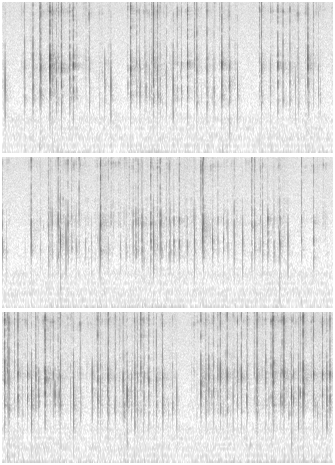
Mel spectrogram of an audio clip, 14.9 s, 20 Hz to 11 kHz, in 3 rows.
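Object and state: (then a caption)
Aluminum mechanical keyboard with PBT keycaps. Continuous typing with both hands' fingertips on a Keychron Q1 mechanical keyboard with an aluminum case, PBT plastic keycaps and lubed switches. Rapid, dense streams of short, bright, dry clicks and clacks fire in quick succession, with little low-end body. There are brief pauses between bursts.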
